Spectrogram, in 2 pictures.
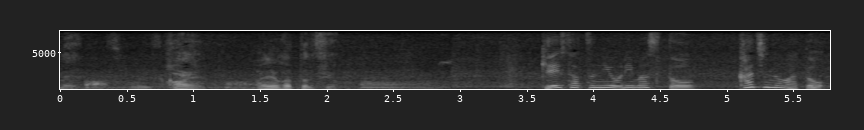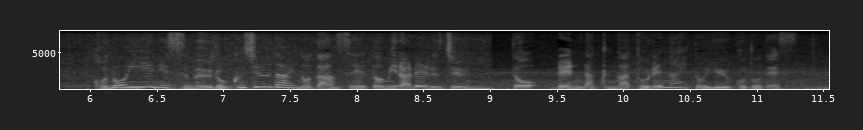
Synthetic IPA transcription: e | aihaijokat̪ːad̪esɨjo | ke̞ːsat͡sɨɲ̟ijo̞ɾʲimasɨ̥t̪o̞ | kaʑino̞at̪o̞ | ko̞no̞ie̞ɲ̟isɨmɯ̟ɾo̞kɯ̟ʑɨːd̪aino̞d̪ãɰ̃se̞ːt̪o̞mʲiɾaɾe̞ɾɯ̟ʑɨːɲ̟ĩnt̪o̞ɾẽ̞nɾakɯ̟ɡat̪o̞ɾe̞nait̪o̞jɯ̟ːko̞t̪o̞d̪e̞sɨ̥

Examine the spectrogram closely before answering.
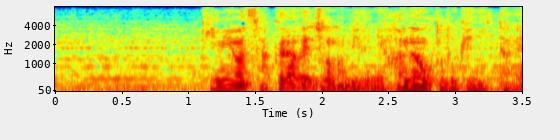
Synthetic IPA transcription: kʲimʲiβasakɯ̟ɾabet͡ɕo̞ːno̞bʲiɾɯɲ̟ihanao̞t̪o̞d̪o̞ke̞ɲ̟iit̪ːane

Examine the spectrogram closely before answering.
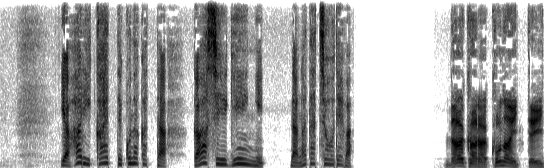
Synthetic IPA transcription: jahaɾʲikae̞t̪ːe̞ko̞nakat̪ːa | ɡ̥aːɕiːɡʲiĩɲ̟ːi | naɡat̪at͡ɕo̞ːd̪e̞βa | d̪akaɾako̞nait̪ːe̞i

